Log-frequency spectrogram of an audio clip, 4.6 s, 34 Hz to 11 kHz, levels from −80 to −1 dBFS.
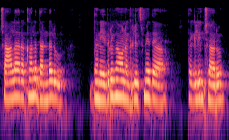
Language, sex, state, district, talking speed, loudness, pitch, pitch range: Telugu, female, Telangana, Hyderabad, 120 wpm, -15 LUFS, 185 Hz, 175-195 Hz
